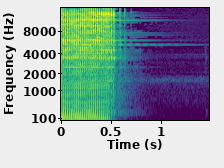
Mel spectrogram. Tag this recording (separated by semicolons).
1bar; 80bpm; air-pressure; atlas-copco; blacksmith; chisel-hammer; crafts; forging; labor; metalwork; motor; pneumatic; pneumatic-tools; red-glow; steel; tools; work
